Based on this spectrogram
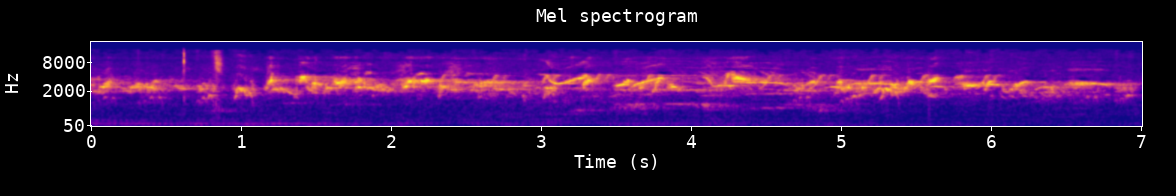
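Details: Fighting song of red-whiskered bulbul meant to lure and train birds: a lively stream of twittering whistles with a few sharp clicks at the start and a faint lower whistle in the middle.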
